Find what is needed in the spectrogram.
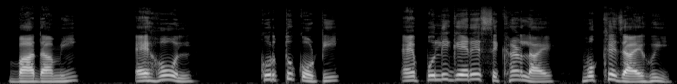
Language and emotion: Sindhi, neutral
